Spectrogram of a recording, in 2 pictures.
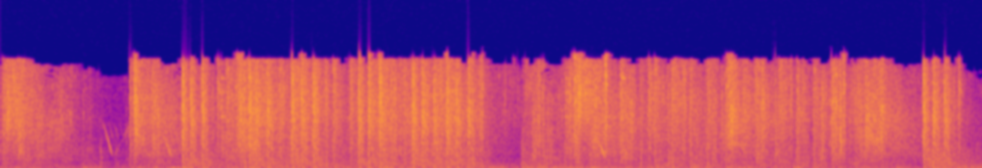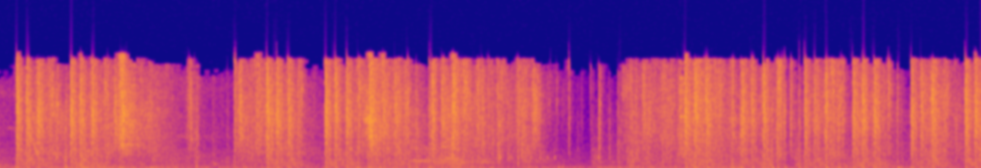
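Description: Rapid gunfire rattles and echoes in a large hall.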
